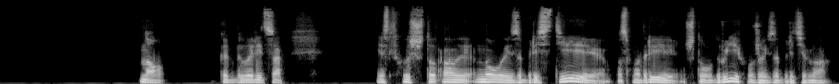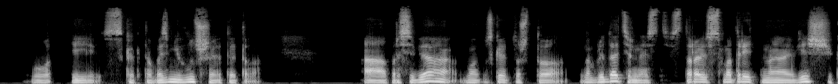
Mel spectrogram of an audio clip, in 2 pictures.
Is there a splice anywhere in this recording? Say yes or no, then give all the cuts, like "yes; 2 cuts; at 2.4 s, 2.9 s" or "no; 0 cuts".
no; 0 cuts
